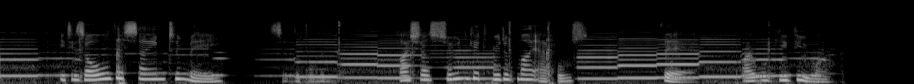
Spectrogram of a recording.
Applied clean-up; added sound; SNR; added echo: neural mask model RNNoise.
